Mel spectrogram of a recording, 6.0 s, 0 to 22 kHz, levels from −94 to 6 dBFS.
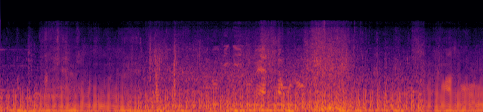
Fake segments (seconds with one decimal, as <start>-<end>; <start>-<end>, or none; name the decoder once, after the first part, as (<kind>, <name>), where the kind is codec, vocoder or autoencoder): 0.5-1.7 (vocoder, WaveNeXt); 5.3-6.0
